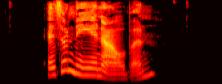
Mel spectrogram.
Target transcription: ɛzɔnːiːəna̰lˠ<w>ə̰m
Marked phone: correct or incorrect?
incorrect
